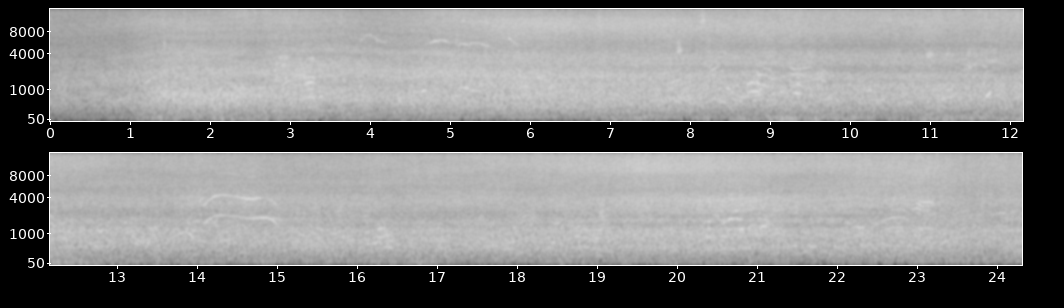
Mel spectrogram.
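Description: Sea waves wash steadily onto a beach at Sattahip, a continuous broadband rush of surf with no distinct breaks, close and fairly loud, with occasional faint voices in the background.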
